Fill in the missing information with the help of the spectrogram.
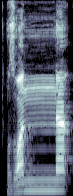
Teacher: ظا کو موٹا کر کے پڑھیں گے کیونکہ حروف مستعلیہ میں سے ہے، اور نون پر غنہ ہوگا۔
